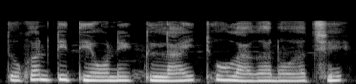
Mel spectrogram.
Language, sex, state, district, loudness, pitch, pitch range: Bengali, male, West Bengal, Cooch Behar, -13 LUFS, 185 Hz, 170-195 Hz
